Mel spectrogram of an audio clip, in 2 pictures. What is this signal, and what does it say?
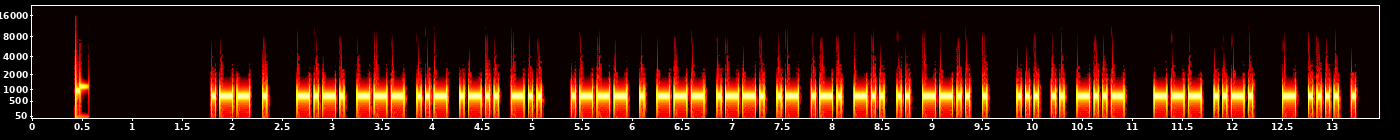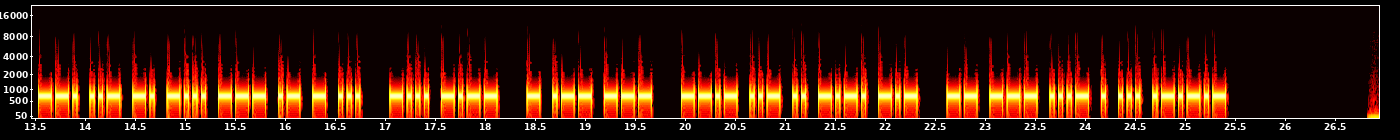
Morse code, heard as a keyed tone, about 28 wpm, 700 Hz. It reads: WE COULD JEOPARDIZE SIX OF THE GUNBOATS BY TWO QUICK MOVES.
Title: Pangram Challenge v2 - 28wpm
